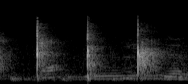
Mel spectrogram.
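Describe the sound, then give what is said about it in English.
Three sharp, loud hand claps in the way Black worshippers clap their hands in church, landing at an even, steady beat about half a second apart, each ringing briefly, over a soft background of murmuring voices. “This is the way black folk clap their hands.”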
